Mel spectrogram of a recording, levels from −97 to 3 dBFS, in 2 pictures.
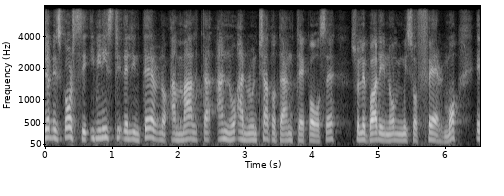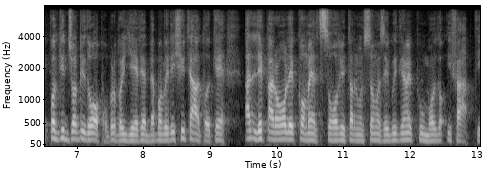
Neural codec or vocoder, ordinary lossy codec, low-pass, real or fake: codec, 16 kHz in and 24 kHz out, 0.6 kbps, FocalCodec, streaming, 4096 codes; none; 7.2 kHz; fake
